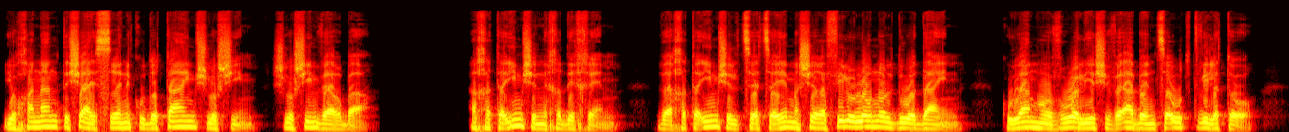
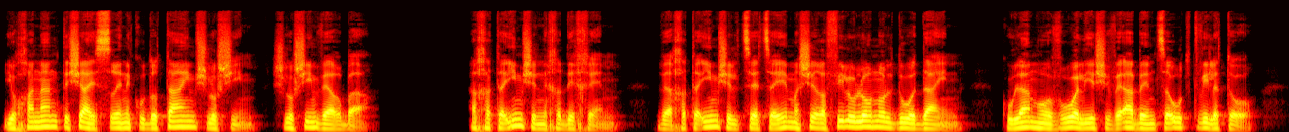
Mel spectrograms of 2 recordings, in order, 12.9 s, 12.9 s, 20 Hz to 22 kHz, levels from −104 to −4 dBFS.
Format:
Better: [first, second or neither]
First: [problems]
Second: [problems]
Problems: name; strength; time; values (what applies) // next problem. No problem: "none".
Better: second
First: distortion; slight; 10 dB below the speech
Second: none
